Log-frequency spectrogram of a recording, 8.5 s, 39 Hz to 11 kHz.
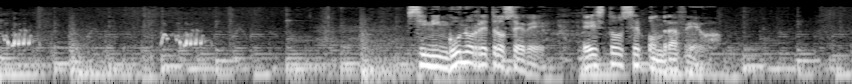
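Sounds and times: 
wild turkey males gobbling: 0.0s - 2.2s
chorus of birds calling: 0.0s - 4.1s
speech: 4.1s - 7.3s.

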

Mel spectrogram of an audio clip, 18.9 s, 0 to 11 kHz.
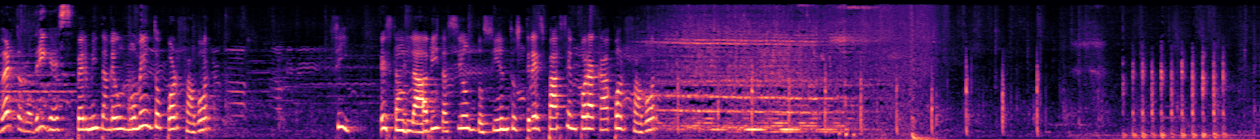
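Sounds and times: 
speech: 0.0s - 3.4s, 5.1s - 10.3s
footsteps: 9.4s - 15.7s.

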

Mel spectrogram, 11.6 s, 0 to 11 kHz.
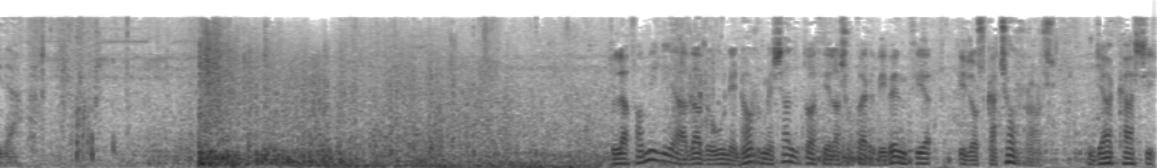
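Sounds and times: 
speech: 0.0s - 0.5s, 6.2s - 11.5s
deep rumble of thunder: 1.4s - 11.5s
heavy rain: 1.7s - 9.7s.

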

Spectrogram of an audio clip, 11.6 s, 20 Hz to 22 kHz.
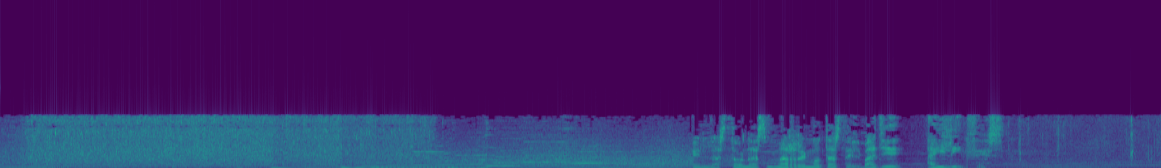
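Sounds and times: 
meltwater stream swollen by thawing snow rushing in a valley: 0.0s - 7.0s
speech: 6.9s - 10.2s.

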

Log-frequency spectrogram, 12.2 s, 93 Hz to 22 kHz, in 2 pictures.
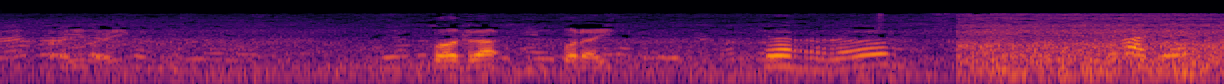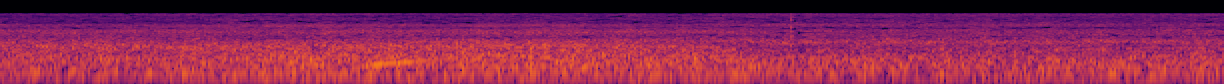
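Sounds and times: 
speech: 2.1s - 6.2s
rushing waterfall: 4.7s - 12.2s.

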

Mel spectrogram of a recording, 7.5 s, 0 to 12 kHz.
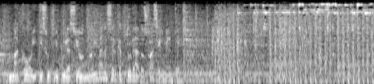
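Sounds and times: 
speech: 0.2s - 4.0s
rapid gunfire from Coast Guard boat: 4.3s - 7.4s.

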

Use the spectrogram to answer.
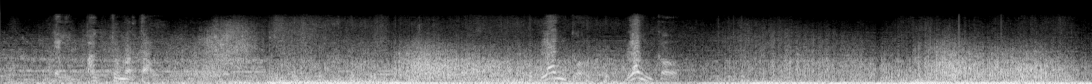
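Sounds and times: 
speech: 0.6s - 2.2s, 5.4s - 6.9s
explosion of a warship's ammunition magazine: 1.7s - 10.9s
crackling debris: 2.6s - 10.9s.

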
